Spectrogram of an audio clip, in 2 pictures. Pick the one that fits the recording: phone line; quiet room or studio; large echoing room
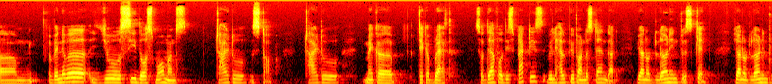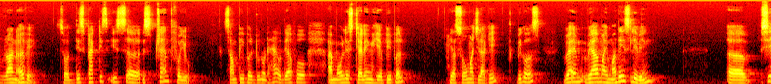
large echoing room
